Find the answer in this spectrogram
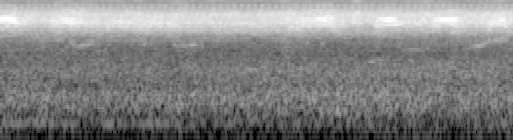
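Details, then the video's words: Japanese cicadas in a Japanese summer chorus (semishigure), an unbroken shrill hiss of many insects holding steady at high pitch for the whole stretch, with brief whistle-like tones riding on top. "Big chorus of Japanese cicadas.日本の夏の蝉しぐれ"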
